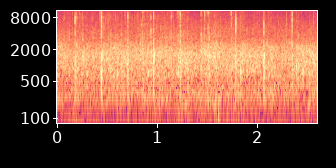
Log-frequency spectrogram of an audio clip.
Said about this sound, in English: Let's give them a round of applause for their good work.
